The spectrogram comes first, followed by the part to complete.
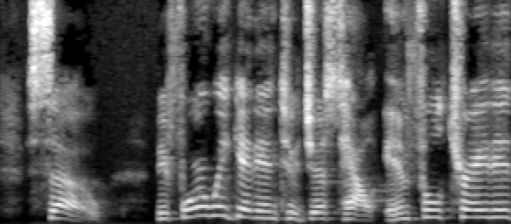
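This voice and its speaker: An ordinary speaking voice from a woman, fairly slow in pace with lively intonation, over a quiet background. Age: 60s. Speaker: podcast host, former investigator. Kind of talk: podcast monologue. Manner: conversational.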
